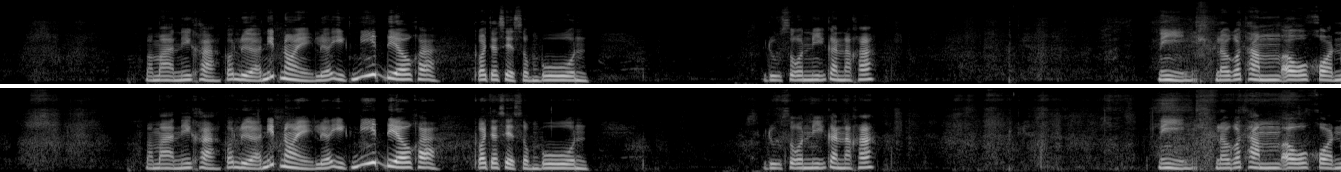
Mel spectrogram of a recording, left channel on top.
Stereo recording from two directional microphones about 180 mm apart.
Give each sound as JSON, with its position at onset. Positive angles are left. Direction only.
{"t": 0.3, "sound": "a sound", "side_deg": -40}
{"t": 1.5, "sound": "a woman's voice", "side_deg": 30}
{"t": 7.7, "sound": "a woman's voice", "side_deg": 15}
{"t": 11.5, "sound": "speech", "side_deg": 25}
